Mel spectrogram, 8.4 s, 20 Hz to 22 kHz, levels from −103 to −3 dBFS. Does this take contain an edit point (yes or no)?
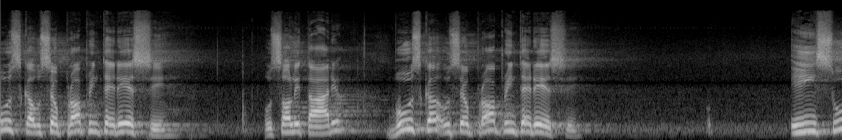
no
